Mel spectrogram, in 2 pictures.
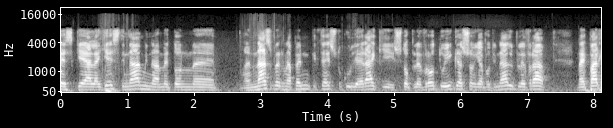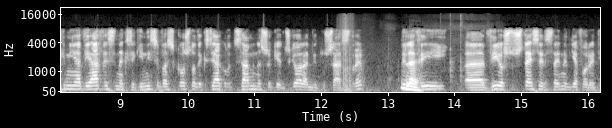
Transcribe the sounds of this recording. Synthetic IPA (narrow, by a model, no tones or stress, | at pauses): esce̞ɐlɐʝe̞st̪inɐminɐme̞t̪o̞n | nɐzbeɾɣnɐpe̞nunt̪iθe̞si̥t̪ukuʎe̞ɾɐcist̪o̞ple̞vɾo̞t̪uiŋɡɐso̞nʝɐpo̞t̪inɐliple̞vɾɐnɐipɐɾçimɲɐðiɐθe̞sinɐkse̞cinisivɐsi̥ko̞st̪o̞ðe̞ksiɐkɾot̪i̥sɐminɐso̞ce̞zʝo̞ɾɐnd̪it̪usɐst̪ɾe | ðilɐði | ðio̞st̪u̥st̪e̞se̞ɾisθɐine̞ðʝɐfo̞ɾe̞t̪i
